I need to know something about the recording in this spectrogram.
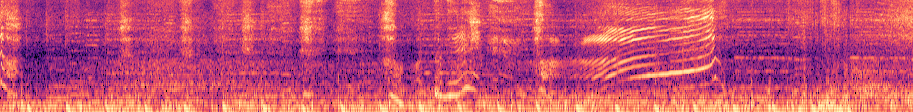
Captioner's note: panting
